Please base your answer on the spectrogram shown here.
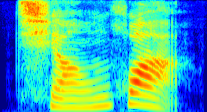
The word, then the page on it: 强化: qiáng huà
